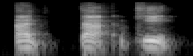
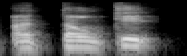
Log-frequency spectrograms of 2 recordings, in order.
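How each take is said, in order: First: The first syllable ends in a glottal stop. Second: The first syllable has the diphthong 'au'. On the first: This reading is also common. "Takkid tu baca dengan hamzah" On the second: This is the most common reading. "bil waw"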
